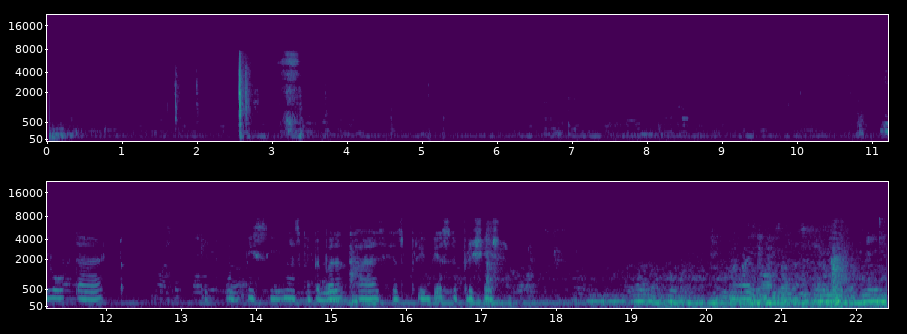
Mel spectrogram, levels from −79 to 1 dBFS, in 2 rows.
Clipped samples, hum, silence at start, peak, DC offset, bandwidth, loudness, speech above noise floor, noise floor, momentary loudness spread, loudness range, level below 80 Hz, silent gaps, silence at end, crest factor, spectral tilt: under 0.1%; none; 0.05 s; -12 dBFS; under 0.1%; 7.6 kHz; -43 LUFS; 37 dB; -79 dBFS; 21 LU; 13 LU; -64 dBFS; none; 0 s; 34 dB; -5.5 dB/octave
